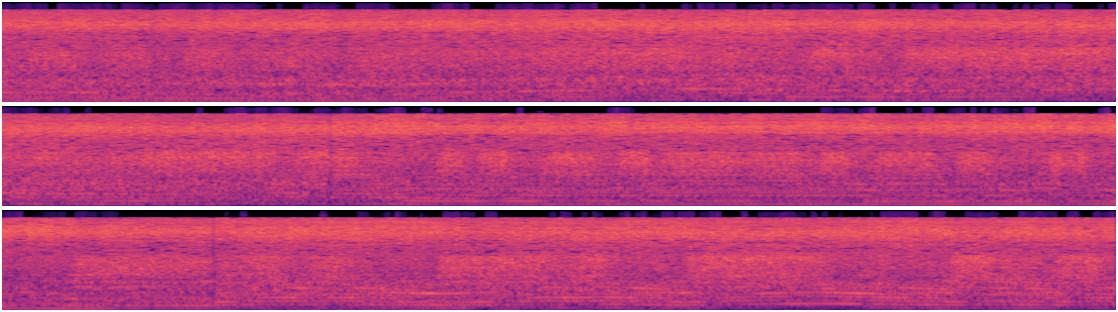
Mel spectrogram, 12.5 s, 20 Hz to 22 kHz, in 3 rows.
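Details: Mitsubishi L200 diesel after jet-speed tune-up: revs climb and fall cleanly, no knock, miss or rattle; engine runs smooth and healthy.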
